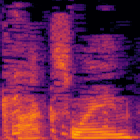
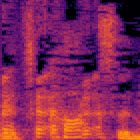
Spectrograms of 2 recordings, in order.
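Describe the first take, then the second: First: The second syllable is said in full. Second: The second syllable is reduced and shortened. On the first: The speaker calls it wrong. "laughing their butts off at me saying coxswain" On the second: The speaker calls it right. "It's coxswain, like a bosun, or, you know, all these Navy terms, they kind of shorten them"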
